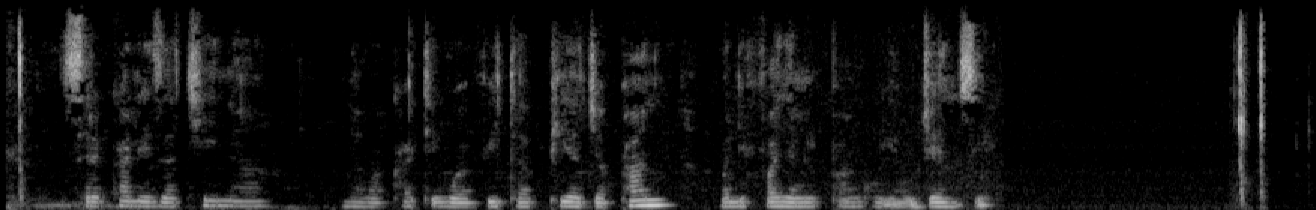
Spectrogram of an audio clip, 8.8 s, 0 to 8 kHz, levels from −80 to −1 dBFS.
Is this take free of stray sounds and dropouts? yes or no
yes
